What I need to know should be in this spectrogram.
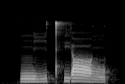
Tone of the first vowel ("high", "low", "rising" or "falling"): rising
